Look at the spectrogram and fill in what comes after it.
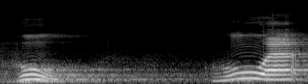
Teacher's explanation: Kenapa monyong kedua bibirnya? Karena dhammah hu, walaupun makhrajnya keluar dari pangkal tenggorokan. Ya, hu, huwa, ya, keluar dari pangkal tenggorokan.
